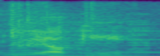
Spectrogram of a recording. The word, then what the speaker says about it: gnocchi: I'm making ricotta cheese gnocchi with sunflower seed pesto sauce the G is silent we're making pasta first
